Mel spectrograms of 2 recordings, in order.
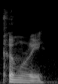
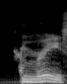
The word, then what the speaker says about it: Cymru: It's pronounced Cymru. – Cymru, sorry. Thank you very much.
